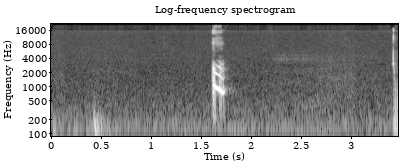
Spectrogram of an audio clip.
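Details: Newborn on day 4 of life with hiccups: brief, sharp, high-pitched hiccup sounds separated by silence in a quiet room.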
